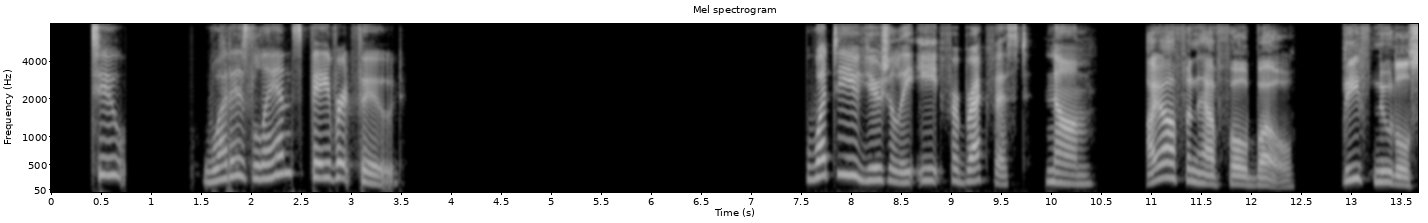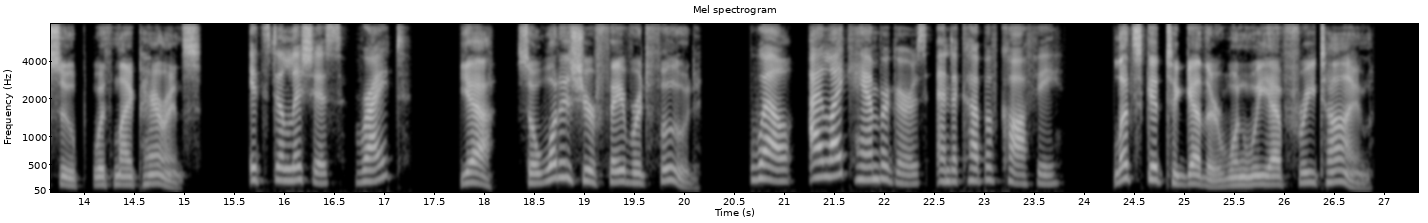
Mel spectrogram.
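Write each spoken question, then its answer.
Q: What is Lan's favorite food?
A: Hamburgers and a cup of coffee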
